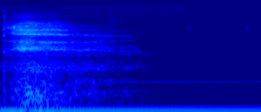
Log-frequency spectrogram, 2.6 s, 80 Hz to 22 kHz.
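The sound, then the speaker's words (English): A single deep breath out during a guided breathing exercise: one long, airy exhale that fades away over about a second and a half, heard alone over a steady low hum. “Breathe in. Hold for 3 seconds. And breathe out.”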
